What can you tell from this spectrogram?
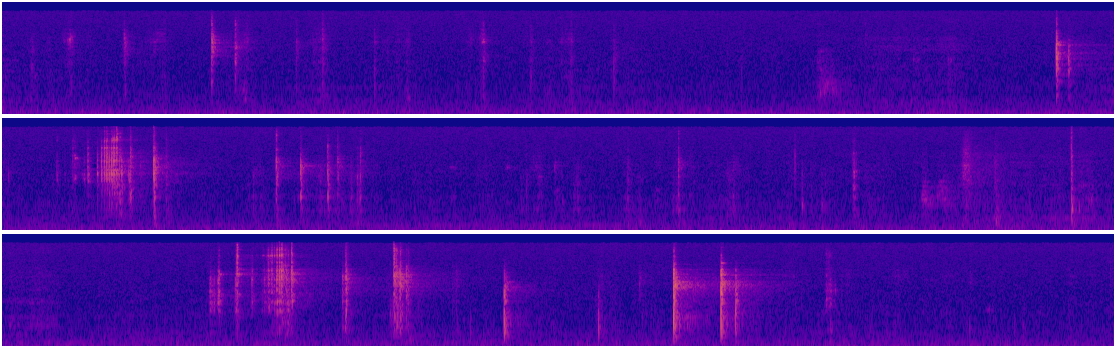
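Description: Small metal clicks and light taps in a few short clusters as thumb screws are fitted and threaded by hand into a cam bearing installer plate on a Milwaukee-Eight engine's cam chest. The louder clicks come in bunches about six, twelve and fourteen and a half seconds in.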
